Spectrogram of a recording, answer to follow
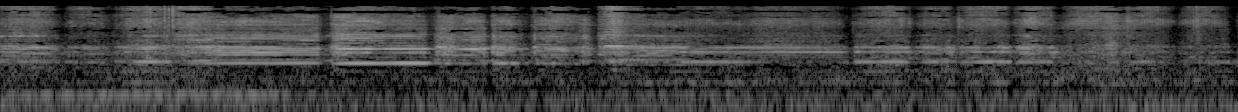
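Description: Bowed cello playing an instrumental passage of sustained notes that change about once a second.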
